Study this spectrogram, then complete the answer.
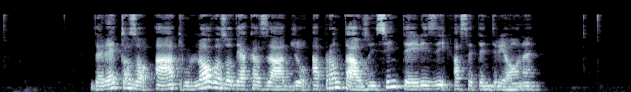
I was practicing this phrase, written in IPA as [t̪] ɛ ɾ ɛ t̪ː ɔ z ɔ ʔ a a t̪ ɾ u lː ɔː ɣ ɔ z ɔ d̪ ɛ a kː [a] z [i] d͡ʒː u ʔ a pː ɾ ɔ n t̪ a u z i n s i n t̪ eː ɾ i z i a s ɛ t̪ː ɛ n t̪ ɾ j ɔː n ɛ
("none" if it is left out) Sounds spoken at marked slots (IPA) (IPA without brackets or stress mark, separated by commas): d̪, a, a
